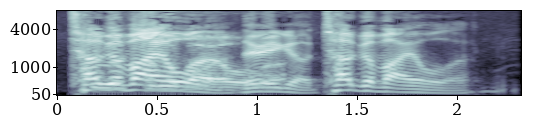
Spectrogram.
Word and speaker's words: Tagovailoa: And if Tua Tagovailoa, for my, however you say his name. – Tua Tagovailoa. – It's not tongue. It's tag.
